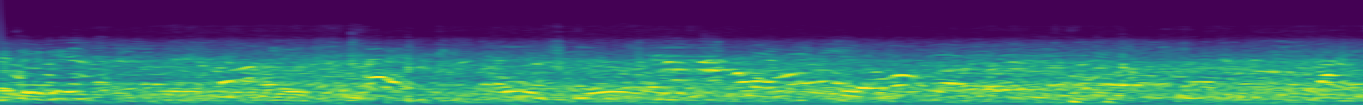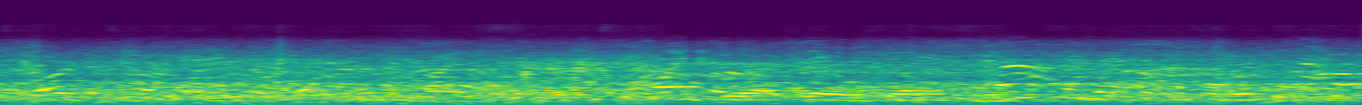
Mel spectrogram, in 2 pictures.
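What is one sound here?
A large crowd chatters and murmurs throughout in a big hall.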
